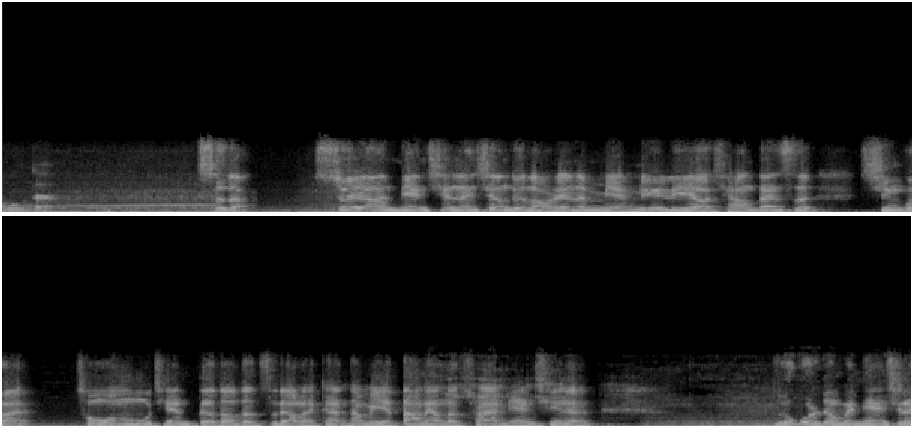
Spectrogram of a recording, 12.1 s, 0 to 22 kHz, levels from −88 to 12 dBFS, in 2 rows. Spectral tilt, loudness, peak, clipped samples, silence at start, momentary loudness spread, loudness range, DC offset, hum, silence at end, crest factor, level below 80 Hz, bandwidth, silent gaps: -5 dB/octave; -29 LUFS; -14 dBFS; under 0.1%; 0 s; 10 LU; 2 LU; under 0.1%; none; 0 s; 16 dB; -42 dBFS; 8 kHz; none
